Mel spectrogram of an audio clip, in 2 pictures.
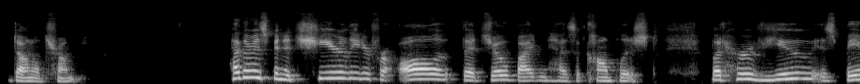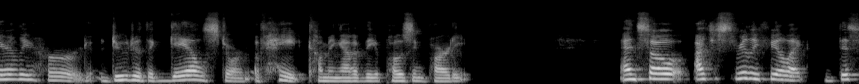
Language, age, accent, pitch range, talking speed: English, 60-79, American, 160-230 Hz, 145 wpm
